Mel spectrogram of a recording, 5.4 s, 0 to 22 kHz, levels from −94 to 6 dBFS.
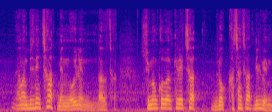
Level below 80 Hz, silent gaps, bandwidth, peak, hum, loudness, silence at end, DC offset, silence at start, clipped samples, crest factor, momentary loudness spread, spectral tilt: -48 dBFS; none; 16 kHz; -6 dBFS; none; -23 LUFS; 0 s; under 0.1%; 0 s; under 0.1%; 16 dB; 10 LU; -7 dB/octave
